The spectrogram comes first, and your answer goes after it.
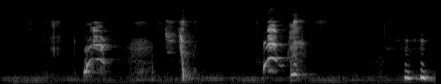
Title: Baby laughs at hiccups!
